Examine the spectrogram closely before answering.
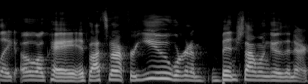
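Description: Her tone animated, a woman talks at a very fast pace. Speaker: nurse; podcast co-host. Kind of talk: casual chat.

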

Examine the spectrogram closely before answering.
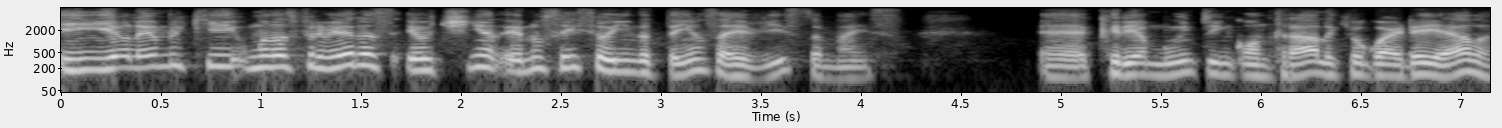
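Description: Against a quiet background, a man talks at a fairly quick pace with very wide pitch swings, the sound dry and close with no echo. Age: 30s. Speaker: podcast co-host. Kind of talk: casual chat. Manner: halting.

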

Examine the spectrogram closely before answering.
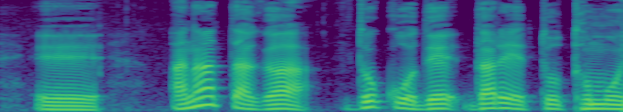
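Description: A man speaks at medium pitch in an ordinary speaking voice, with ordinary pitch variation. The recording is very clean, with a silent background and a dry, close sound with no echo. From Japan, Kumamoto. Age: 40s. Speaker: startup CEO. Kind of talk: interview.

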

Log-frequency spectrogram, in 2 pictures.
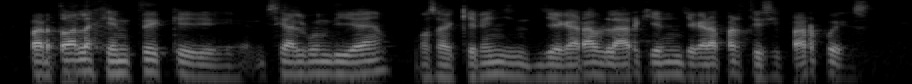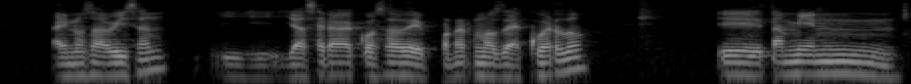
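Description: A man talks fairly slowly with a Mexican accent. His fairly low voice has a bright, sharp tone. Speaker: podcast co-host. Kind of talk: casual discussion. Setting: live stream in a room.

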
